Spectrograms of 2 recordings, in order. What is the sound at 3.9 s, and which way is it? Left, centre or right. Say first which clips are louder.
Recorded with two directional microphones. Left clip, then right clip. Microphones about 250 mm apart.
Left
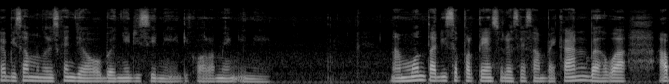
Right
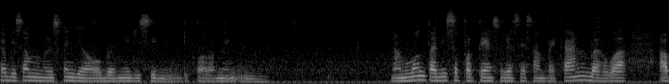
A woman's voice: left 9 dB; left.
